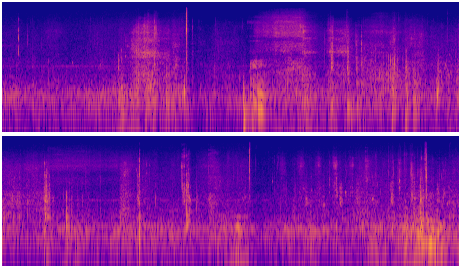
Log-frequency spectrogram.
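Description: Handling noise on a fishing kayak: scattered sharp clicks and knocks of rods and gear, with two short bursts of rushing noise in the first few seconds.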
